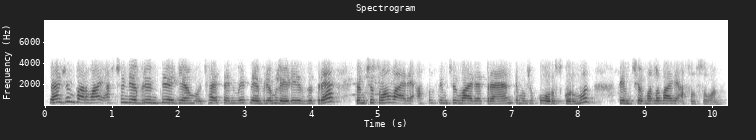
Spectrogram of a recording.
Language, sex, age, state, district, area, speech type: Kashmiri, female, 18-30, Jammu and Kashmir, Anantnag, rural, conversation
